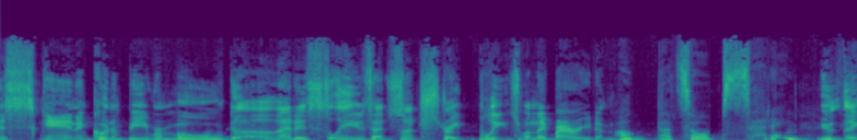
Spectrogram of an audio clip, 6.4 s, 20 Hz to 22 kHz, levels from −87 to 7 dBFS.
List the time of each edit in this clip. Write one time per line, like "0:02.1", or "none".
0:04.9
